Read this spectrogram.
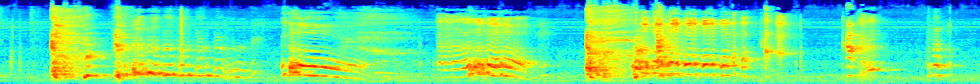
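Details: Several loose coughs at intervals from a mother, each answered by bursts of a baby's laughter in a small room.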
